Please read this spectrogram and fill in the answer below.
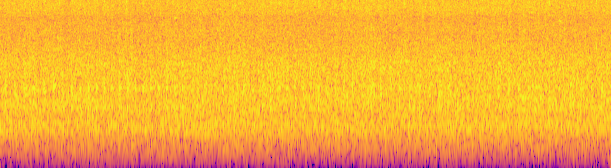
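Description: Steady rush of shallow floodwater streaming across a road.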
